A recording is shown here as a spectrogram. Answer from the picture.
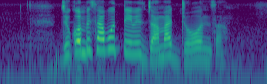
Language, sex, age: Tsonga, female, 21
